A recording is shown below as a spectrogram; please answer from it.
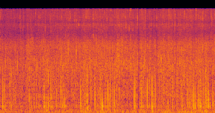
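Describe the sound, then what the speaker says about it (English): Steady rain pours down on a hard surface, a dense continuous patter with no voices, loud and unbroken. "if it wasn't raining like this or whatever"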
